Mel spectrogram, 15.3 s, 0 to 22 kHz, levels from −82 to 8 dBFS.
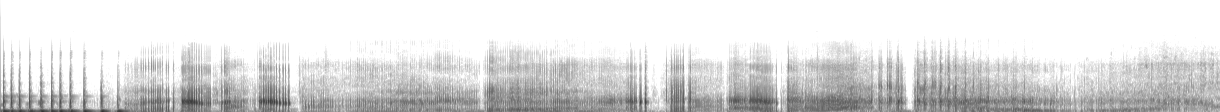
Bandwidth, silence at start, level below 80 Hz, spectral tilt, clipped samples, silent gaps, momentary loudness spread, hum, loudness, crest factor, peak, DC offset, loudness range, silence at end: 4.5 kHz; 0 s; -32 dBFS; -11 dB/octave; under 0.1%; none; 15 LU; none; -29 LUFS; 24 dB; -4 dBFS; under 0.1%; 8 LU; 0 s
